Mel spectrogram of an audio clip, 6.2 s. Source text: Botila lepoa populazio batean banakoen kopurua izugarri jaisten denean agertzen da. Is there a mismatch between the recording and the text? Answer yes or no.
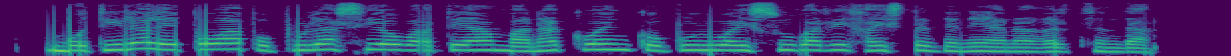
no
